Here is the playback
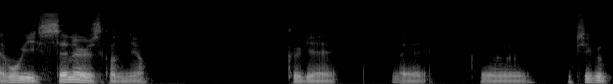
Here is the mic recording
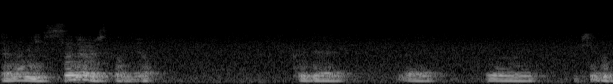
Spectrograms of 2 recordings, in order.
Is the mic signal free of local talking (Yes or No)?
Yes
